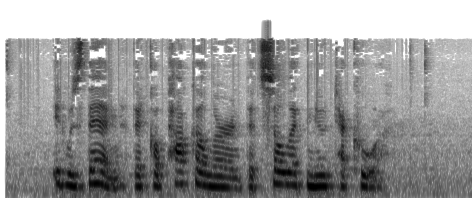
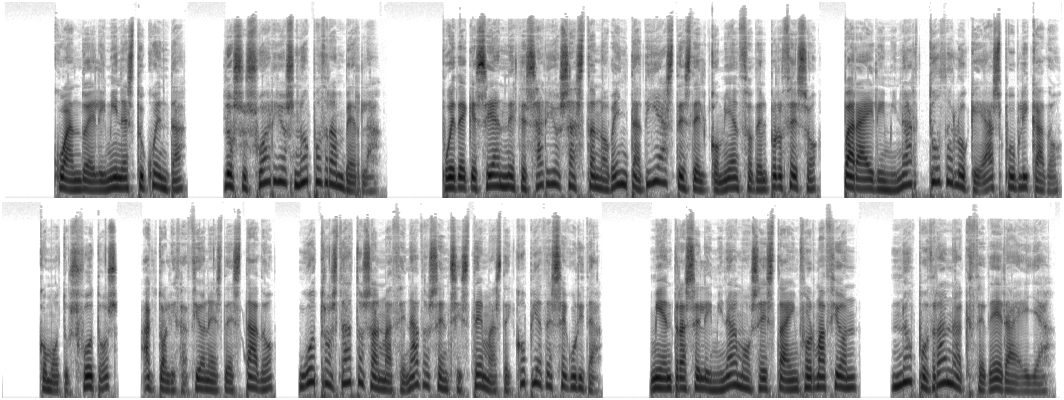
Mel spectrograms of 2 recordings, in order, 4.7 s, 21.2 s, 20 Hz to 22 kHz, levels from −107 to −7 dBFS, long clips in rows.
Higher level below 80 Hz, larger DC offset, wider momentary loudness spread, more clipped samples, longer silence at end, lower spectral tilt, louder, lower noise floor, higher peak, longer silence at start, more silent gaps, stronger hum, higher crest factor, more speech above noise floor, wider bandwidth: about the same, -46 dBFS vs -48 dBFS; neither; about the same, 8 LU vs 8 LU; neither; first, 0.45 s vs 0.15 s; about the same, -4 dB/octave vs -4.5 dB/octave; first, -13 LUFS vs -22 LUFS; second, -40 dBFS vs -84 dBFS; first, 0 dBFS vs -4 dBFS; second, 0.05 s vs 0.55 s; neither; neither; second, 14 dB vs 20 dB; second, 27 dB vs 62 dB; second, 11.5 kHz vs 16.5 kHz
